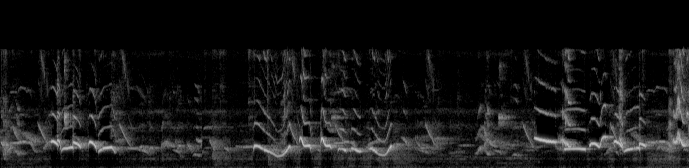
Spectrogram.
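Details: Oriental magpie-robin (kacer), a kept bird given therapy to open its beak and sing freely, delivering loud whistled phrases of rising and falling slurred notes around mid pitch in bursts, with quieter twittering between and a faint steady hum beneath.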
